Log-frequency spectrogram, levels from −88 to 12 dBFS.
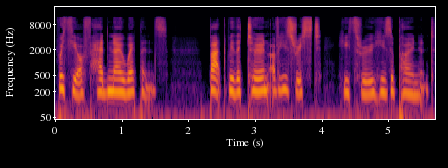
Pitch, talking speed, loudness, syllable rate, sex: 195 Hz, 160 wpm, -21 LUFS, 3.8 syllables/s, female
